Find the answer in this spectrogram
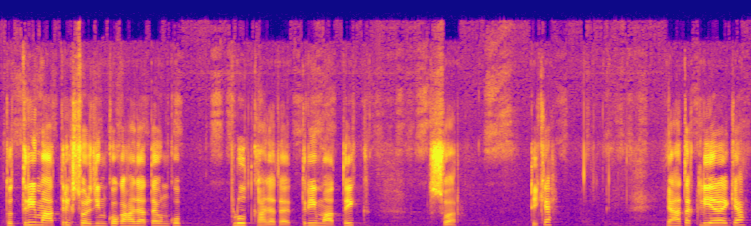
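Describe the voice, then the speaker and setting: A man's voice: sits high, bright, forceful tone, clear, resonant tone. A man teaching an exam-prep grammar lesson, who repeats key terms and keeps asking the class questions.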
